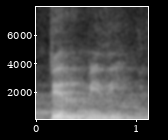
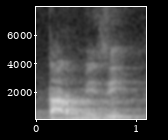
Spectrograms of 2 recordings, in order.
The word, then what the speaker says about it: Tirmidzi: sempurna sempurna hadits riwayat Tirmidzi boleh juga dibaca turning boleh juga dibaca Tarmizi tiga cara membacanya Tarmizi Tirmidzi turmudzi begitu dalam kitab Al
